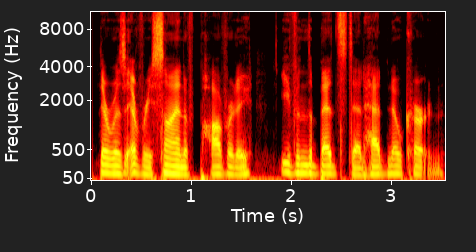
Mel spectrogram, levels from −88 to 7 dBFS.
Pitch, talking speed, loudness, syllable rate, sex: 105 Hz, 205 wpm, -19 LUFS, 6.5 syllables/s, male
